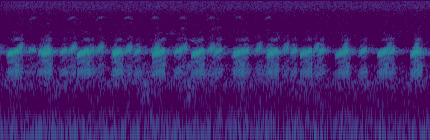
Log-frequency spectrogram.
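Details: Frog chorus from paddy fields readied for planting, with quick, bright croaks pulsing in uneven clusters about once per second, layered over a low, steady rumble.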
